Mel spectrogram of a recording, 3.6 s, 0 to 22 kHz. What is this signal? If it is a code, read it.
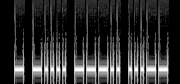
Morse code, heard as a keyed tone, about 20 wpm, 700 Hz. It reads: T683
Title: Numbers - Contest Style - 4-Digit 20wpm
